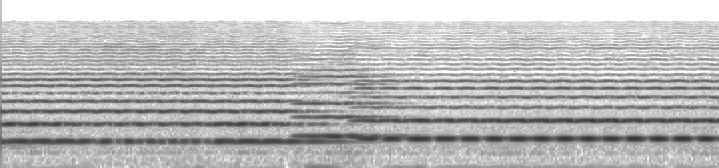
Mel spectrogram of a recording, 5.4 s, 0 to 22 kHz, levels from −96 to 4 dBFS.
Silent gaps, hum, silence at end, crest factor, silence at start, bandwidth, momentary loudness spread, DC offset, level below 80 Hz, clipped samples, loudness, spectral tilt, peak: none; none; 0 s; 12 dB; 0 s; 14 kHz; 3 LU; under 0.1%; -70 dBFS; under 0.1%; -23 LUFS; 1 dB/octave; -12 dBFS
